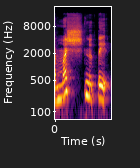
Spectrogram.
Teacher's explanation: मश्नुते मधल्या मवर आघात घ्यायचा. म ला जोडून श म्हणायचा आहे आणि नुते म्हणायचा.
